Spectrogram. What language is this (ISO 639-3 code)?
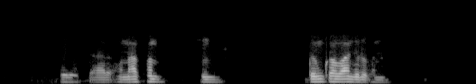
sat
